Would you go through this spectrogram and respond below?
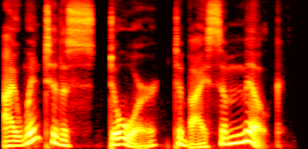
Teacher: Notice how natives emphasize the content words store and milk and rush through the function words to the sum. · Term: emphasis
